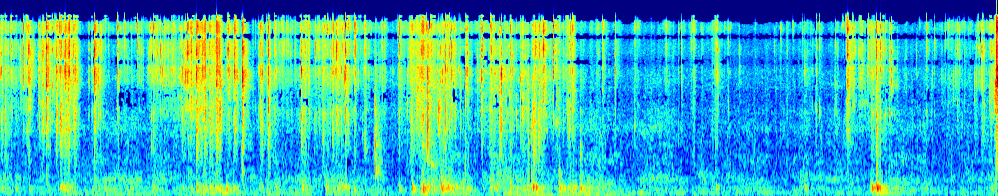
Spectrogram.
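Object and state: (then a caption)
Bar of soap being scraped. A steel utility knife blade scrapes across a solid, hand-sized green soap bar that is pre-scored in a grid, shaving off cubes that crumble away. The result is a dense run of short, dry crackling and scraping ticks with a soft low body and bright, crisp edges. The scraping thins out and quiets toward the end, broken by one sharper snap.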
